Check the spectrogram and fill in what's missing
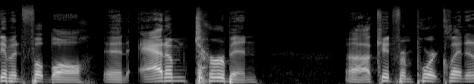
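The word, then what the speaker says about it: Thorbahn: Because Thorban is how I would think, but his name is Adam Turbin.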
